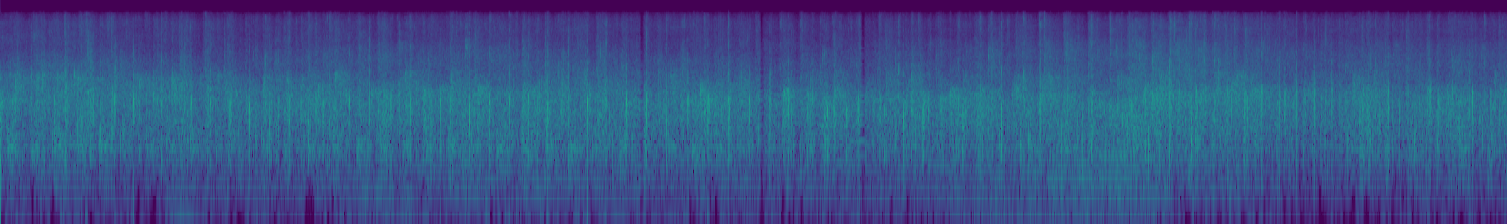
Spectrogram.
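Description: A crowd claps and applauds steadily in a large echoing hall.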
